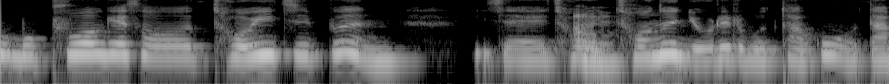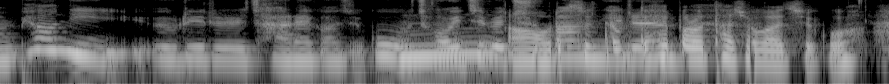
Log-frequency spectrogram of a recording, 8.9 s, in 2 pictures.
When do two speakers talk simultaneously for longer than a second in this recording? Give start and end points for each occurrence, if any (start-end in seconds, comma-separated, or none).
6.4-7.9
